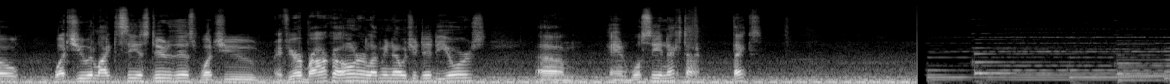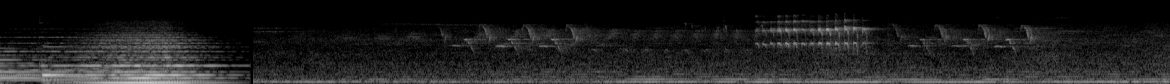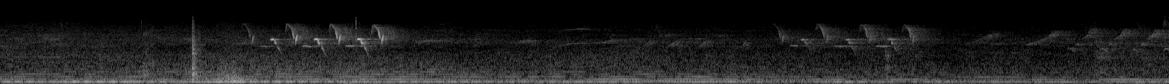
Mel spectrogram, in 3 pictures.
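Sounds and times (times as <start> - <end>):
steady low hum: 0.0 - 9.2
birds chirping: 14.2 - 35.0
buzzy bird call: 16.1 - 24.5, 25.8 - 35.0.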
